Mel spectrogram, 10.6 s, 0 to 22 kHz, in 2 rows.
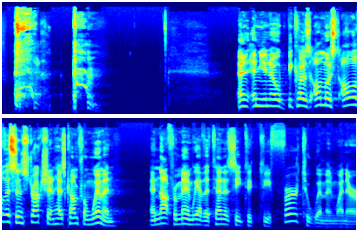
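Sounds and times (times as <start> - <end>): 
person coughing from a tickle in the throat: 0.2 - 1.6
speech: 3.6 - 10.6.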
